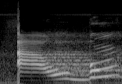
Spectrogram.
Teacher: então a penúltima ela tem uma tonicidade maior então ela é paroxítona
